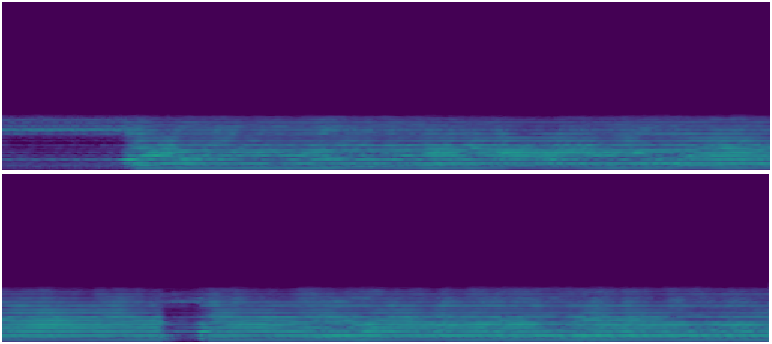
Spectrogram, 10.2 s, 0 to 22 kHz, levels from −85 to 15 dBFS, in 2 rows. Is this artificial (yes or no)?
yes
